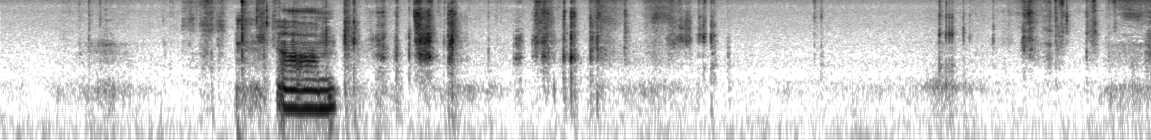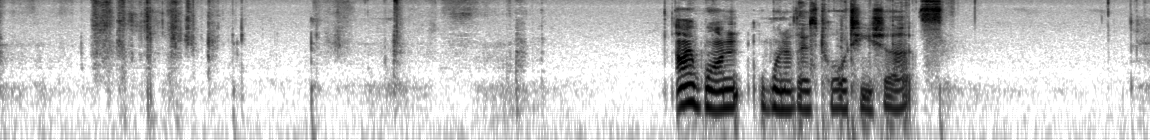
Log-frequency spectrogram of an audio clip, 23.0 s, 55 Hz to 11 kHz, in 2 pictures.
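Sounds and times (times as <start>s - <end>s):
pages being turned: 1.8s - 7.4s, 9.4s - 11.6s, 12.2s - 14.0s.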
